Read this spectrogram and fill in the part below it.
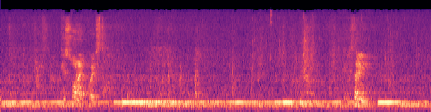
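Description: A man speaks out loudly in a large echoing hall.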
